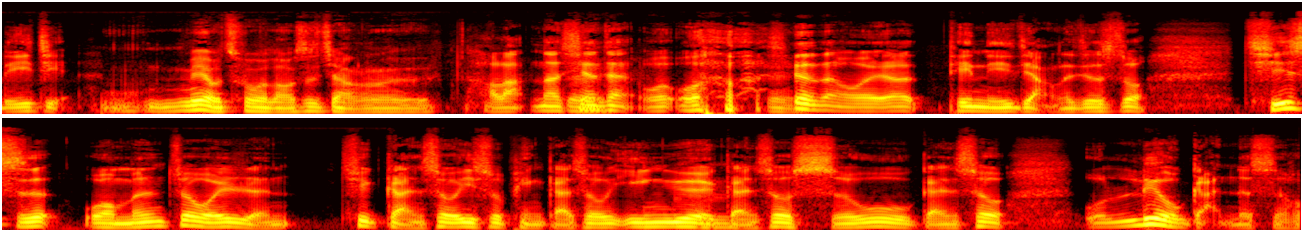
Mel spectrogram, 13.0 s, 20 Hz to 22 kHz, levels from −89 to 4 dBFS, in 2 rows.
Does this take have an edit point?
no; 0 cuts

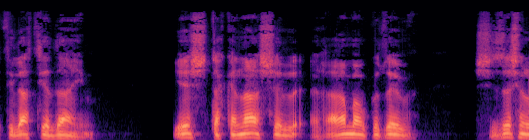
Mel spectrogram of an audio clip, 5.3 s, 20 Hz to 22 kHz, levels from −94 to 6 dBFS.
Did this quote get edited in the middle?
no; 0 cuts

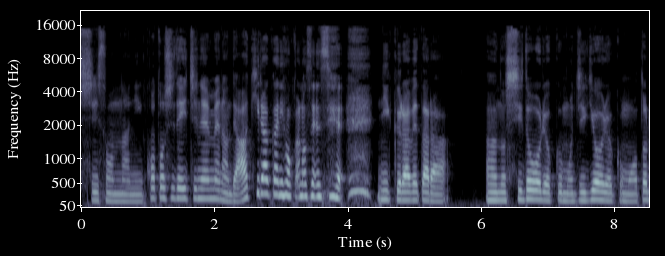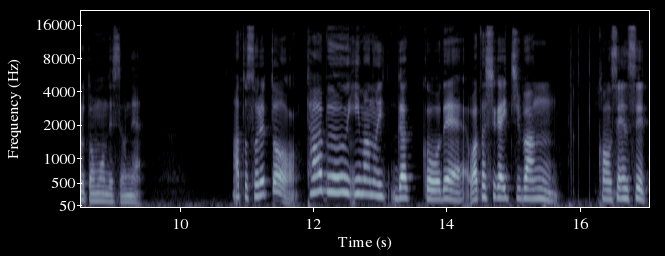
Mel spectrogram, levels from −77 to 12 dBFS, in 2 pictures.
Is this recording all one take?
no; 2 cuts; at 10.6 s, 11.9 s

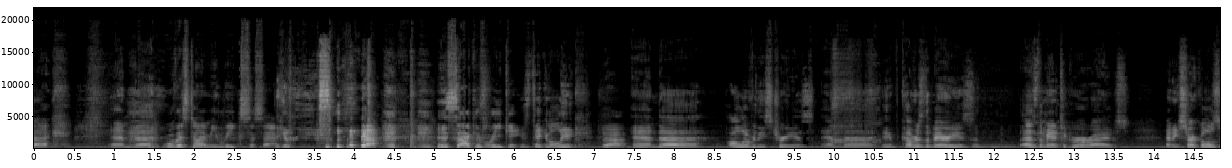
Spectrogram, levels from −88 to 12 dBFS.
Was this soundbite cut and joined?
no; 0 cuts

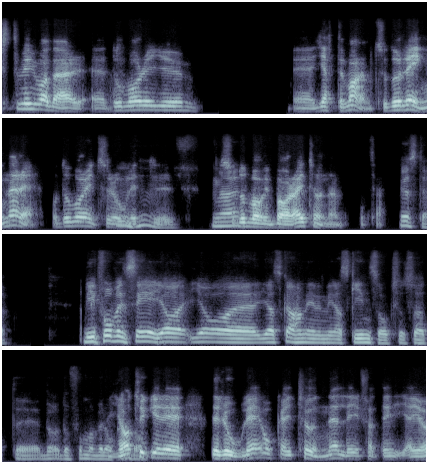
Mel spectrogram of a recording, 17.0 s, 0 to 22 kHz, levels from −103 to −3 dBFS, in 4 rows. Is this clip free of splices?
no; 1 cut; at 9.3 s

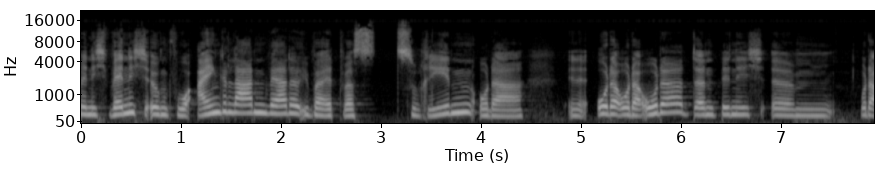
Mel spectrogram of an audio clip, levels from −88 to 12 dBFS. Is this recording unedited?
no; 1 cut; at 5.1 s

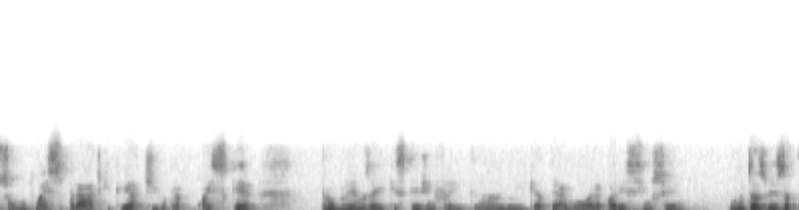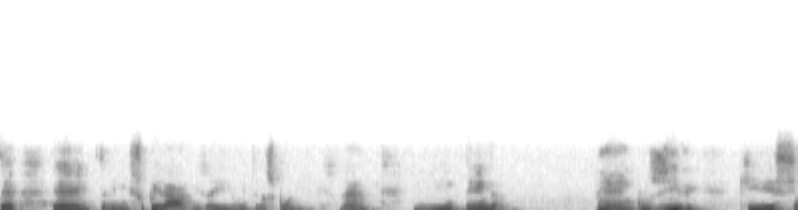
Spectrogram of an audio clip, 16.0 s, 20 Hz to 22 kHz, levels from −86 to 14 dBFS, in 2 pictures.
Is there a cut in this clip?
no; 0 cuts

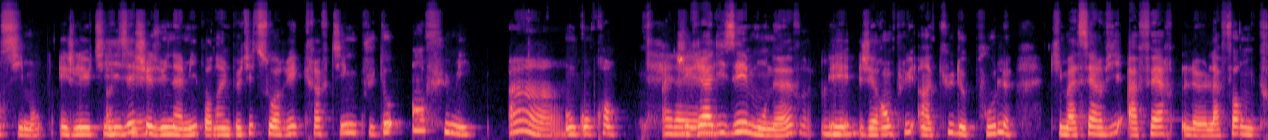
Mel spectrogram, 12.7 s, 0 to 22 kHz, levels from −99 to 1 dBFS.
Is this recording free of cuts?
yes; 0 cuts

